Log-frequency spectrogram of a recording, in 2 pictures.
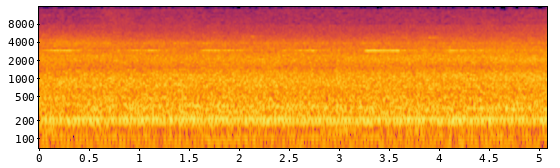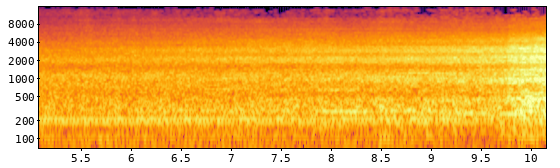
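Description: Red DB regional electric multiple unit approaching the platform, its running noise growing steadily louder and rising sharply as it draws level near the end. In the first few seconds a row of short, faint, high beeps sounds at about two a second.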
